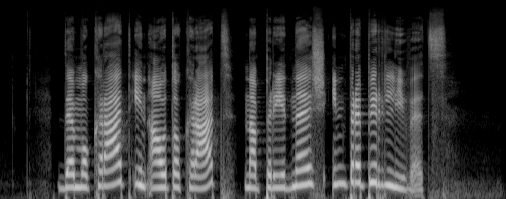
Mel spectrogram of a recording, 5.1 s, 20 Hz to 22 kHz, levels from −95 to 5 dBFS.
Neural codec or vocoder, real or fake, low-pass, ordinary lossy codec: none; real; 19.8 kHz; none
